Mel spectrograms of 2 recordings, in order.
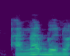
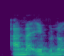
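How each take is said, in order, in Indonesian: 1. 'i' dihilangkan dan 'bnu' menyambung ke 'ana'. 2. 'i' di awal 'ibnu' diucapkan. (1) "lebih sempurna" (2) "nggak salah"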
